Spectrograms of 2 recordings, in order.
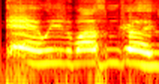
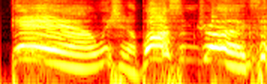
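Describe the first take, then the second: First: Higher-pitched comic lament, less shouted; mock regret. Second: Loud, high comic outburst; shouted mock regret. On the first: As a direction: repeat the punchline high, short of a yell. Repeats own punchline, laughing. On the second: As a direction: yell the punchline in exaggerated regret. Acted punchline, staff regret.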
